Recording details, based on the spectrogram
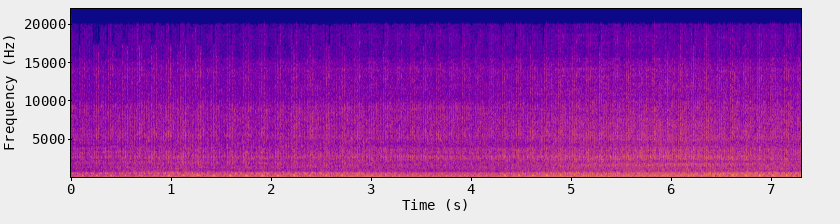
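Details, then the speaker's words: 1961 Chevy Bel Air 235 inline six, parked since 1981, idling on day three with new gas tank and push-button starter: even steady beat about four pulses a second, no misfire or knock; healthy idle though timing slightly off, radiator empty. "it idles beautifully this car has been off the road since 81."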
